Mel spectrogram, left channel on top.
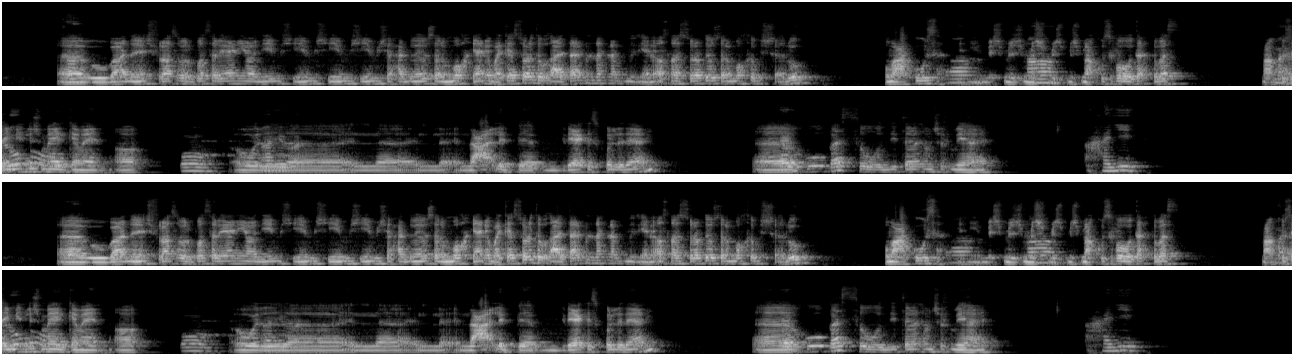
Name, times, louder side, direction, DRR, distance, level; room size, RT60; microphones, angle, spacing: voice 1, 0.6-8.0 8.8-11.7 12.6-14.3 15.2-19.4 20.4-22.8, right 2 dB, 20° right, 0.4 m, -23 dB
voice 2, 9.4-9.8 10.2-10.6 12.7-13.7 14.7-15.0 15.5-15.9 20.7-20.9 23.7-24.4, left 3 dB, 45° left, 0.5 m, -27 dB
2.5 x 2.2 x 2.5 m
head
